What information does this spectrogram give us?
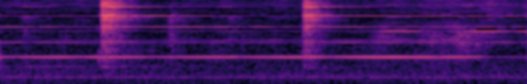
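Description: Buddhist orin bowl bells struck twice during a performance by two elementary schoolchildren, each clear metallic strike followed by long, bright, sustained ringing tones that overlap and fade slowly.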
